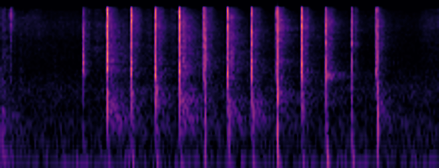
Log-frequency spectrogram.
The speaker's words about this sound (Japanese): これ一人で拍手するのもなんか虚しいな。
